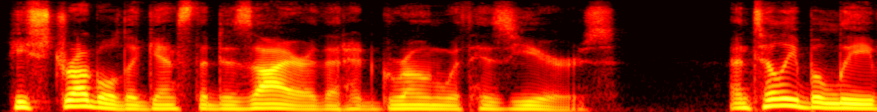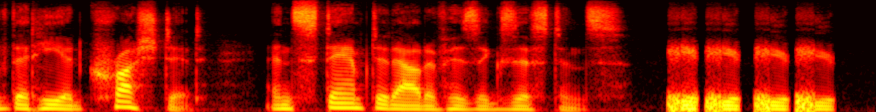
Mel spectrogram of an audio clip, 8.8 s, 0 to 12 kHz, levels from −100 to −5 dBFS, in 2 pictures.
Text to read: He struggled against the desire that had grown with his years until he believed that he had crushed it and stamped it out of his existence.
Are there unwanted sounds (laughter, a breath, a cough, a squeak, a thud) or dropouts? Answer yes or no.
yes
